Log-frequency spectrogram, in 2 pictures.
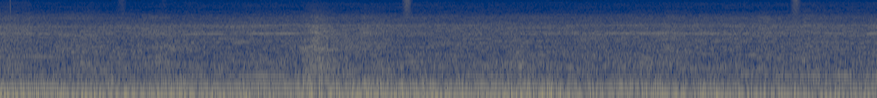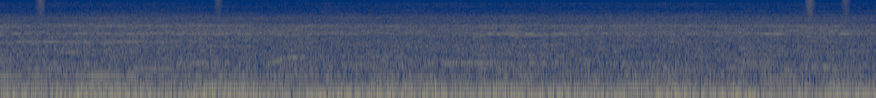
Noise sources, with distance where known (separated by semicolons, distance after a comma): unidentified powered saw, far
